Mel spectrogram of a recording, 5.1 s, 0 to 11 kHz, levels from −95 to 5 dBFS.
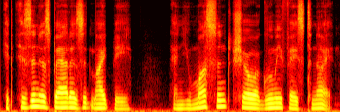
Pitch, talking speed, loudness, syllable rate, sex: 130 Hz, 225 wpm, -16 LUFS, 4.6 syllables/s, male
